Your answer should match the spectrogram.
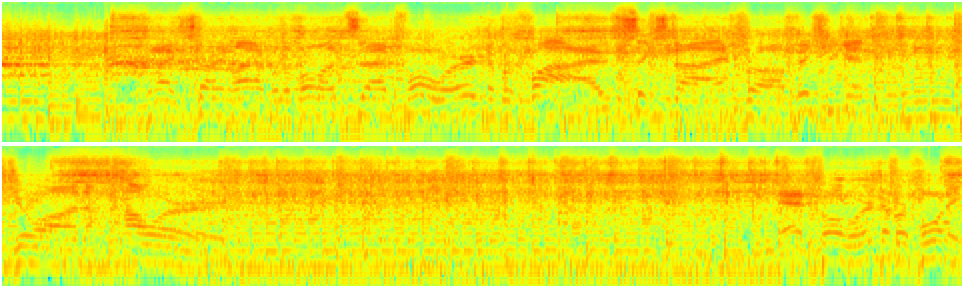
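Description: Arena music playing under the public-address announcer's voice as he calls out the visiting team's starting lineup, stretching the syllables out long.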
